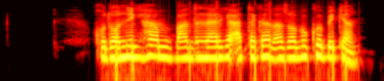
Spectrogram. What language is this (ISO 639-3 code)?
uzb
